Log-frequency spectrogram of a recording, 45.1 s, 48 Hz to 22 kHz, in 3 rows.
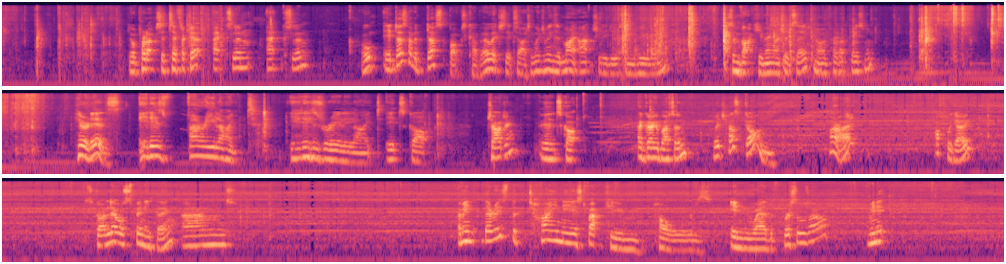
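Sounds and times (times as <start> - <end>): plastic wrapping crinkling: 0.0 - 1.9, 9.1 - 10.9, 13.5 - 16.1
robot vacuum motor hum: 23.9 - 45.0.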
